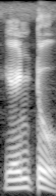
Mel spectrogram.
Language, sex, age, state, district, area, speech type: Kannada, male, 18-30, Karnataka, Mysore, rural, read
